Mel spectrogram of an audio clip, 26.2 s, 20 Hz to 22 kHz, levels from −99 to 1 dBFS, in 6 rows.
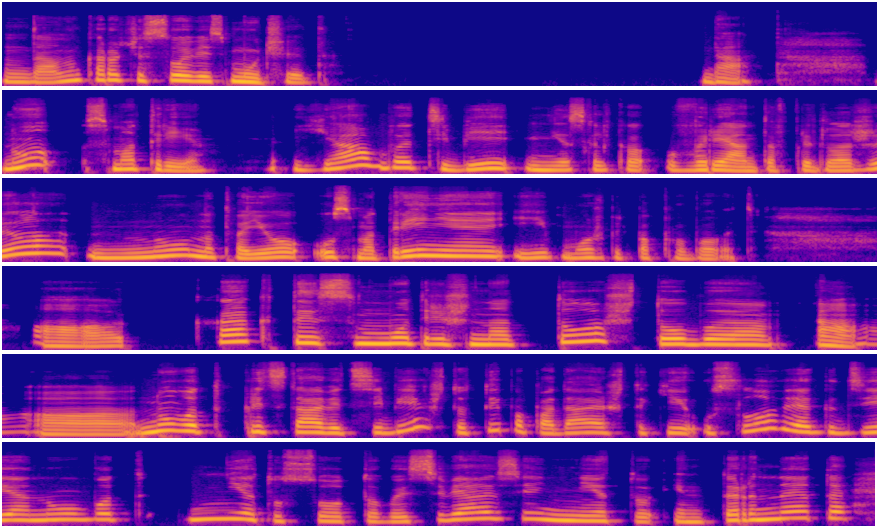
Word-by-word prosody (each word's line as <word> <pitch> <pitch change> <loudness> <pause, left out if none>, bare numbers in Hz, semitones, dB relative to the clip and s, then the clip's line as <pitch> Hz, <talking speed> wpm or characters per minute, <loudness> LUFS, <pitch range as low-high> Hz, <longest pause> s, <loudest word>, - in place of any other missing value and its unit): Да, 165 -4 -2
ну, 210 +5 +1
короче, 235 -2 -1
совесть 205 -2 +3
мучает. 155 -5 +1 1.9
Да. 170 +2 -5 0.6
Ну, 275 - +3 0.2
смотри, 190 -8 -1 0.4
я 210 - +1
бы 250 -4 +2
тебе 210 0 +1
несколько 165 -2 -2
вариантов 155 -3 0
предложила, 215 - 0
ну, 195 +6 +1
на 220 -5 +3
твоё 185 +4 0
усмотрение 220 +6 +3
и, 185 -4 -3
может 175 -1 -4
быть, 170 - -11
попробовать. 145 -4 -9 0.7
А, 165 -1 -2 0.3
как 340 -8 +1
ты 285 -3 +4
смотришь 255 -3 +3
на 220 -1 +4 0.2
то, 340 +3 +2
чтобы, 220 -7 +3 0.2
а, 180 -6 +2 0.3
а, 155 -1 -1
ну, 270 +8 +4
вот 270 -2 +3
представить 230 -4 +1
себе, 250 - -3
что 215 - -6
ты 300 +9 -8
попадаешь 215 - -3
в - - -51
такие 195 -1 -6
условия, 265 - 0
где, 225 +2 -1
ну, 250 +2 0
вот 260 - -4 0.2
нету 265 -4 0
сотовой 185 -2 -5
связи, 275 +9 -2
нету 205 -8 0
интернета 250 - +1
210 Hz, 110 wpm, -24 LUFS, 175-255 Hz, 1.9 s, ты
